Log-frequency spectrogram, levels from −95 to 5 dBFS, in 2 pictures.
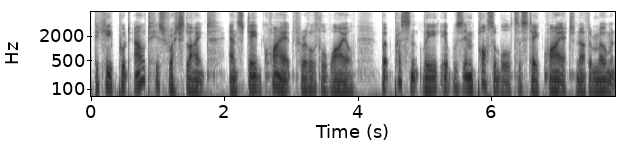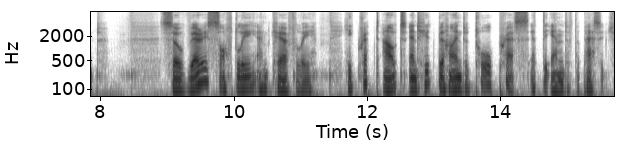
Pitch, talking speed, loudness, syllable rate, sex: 95 Hz, 160 wpm, -21 LUFS, 4.5 syllables/s, male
